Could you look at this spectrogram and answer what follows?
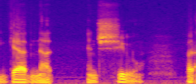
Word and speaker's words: Nut: I say Geb, Nut, and Shoe, but I think not N-U-T is actually pronounced Newt. If I'm thinking correctly, I think I mispronounced that.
